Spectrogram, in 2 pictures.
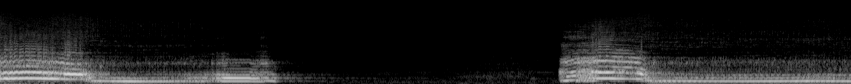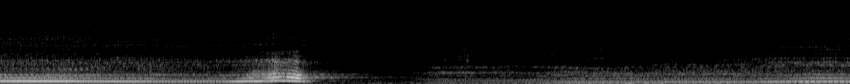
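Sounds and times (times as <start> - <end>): elephant low rumbling call: 12.7 - 17.0.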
